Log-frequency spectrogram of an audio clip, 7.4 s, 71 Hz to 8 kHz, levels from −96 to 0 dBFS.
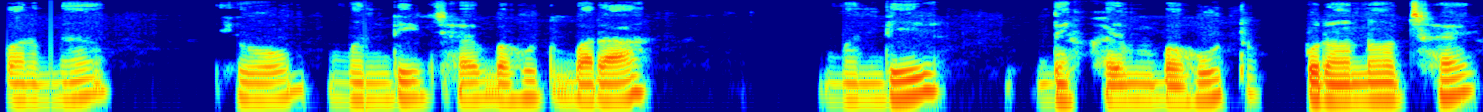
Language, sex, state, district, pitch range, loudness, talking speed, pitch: Maithili, male, Bihar, Samastipur, 120-135 Hz, -26 LUFS, 95 wpm, 125 Hz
